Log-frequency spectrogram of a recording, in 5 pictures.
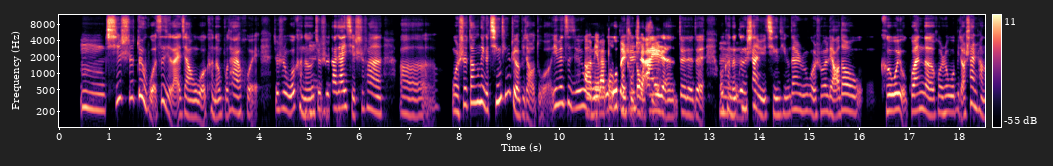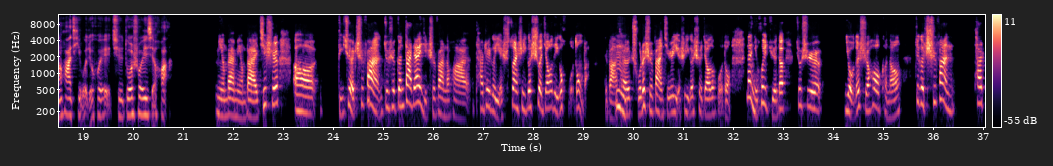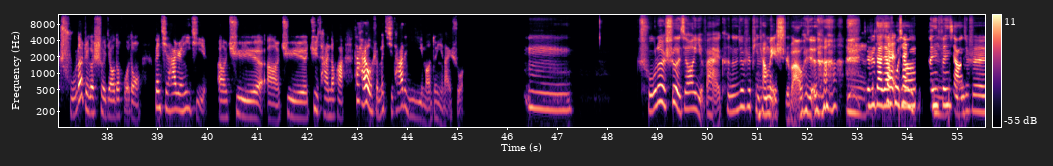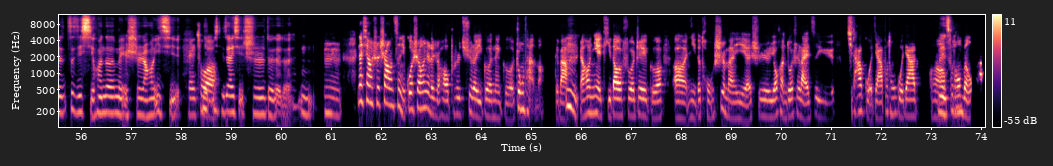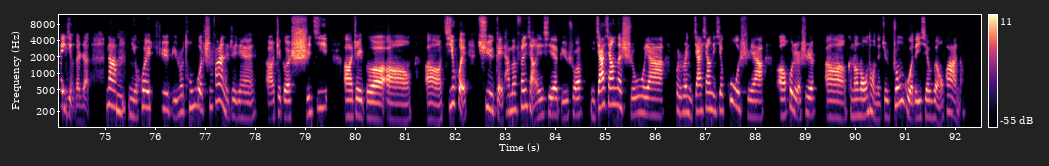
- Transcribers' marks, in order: laughing while speaking: "我觉得"
- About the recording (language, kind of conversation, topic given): Chinese, podcast, 你能聊聊一次大家一起吃饭时让你觉得很温暖的时刻吗？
